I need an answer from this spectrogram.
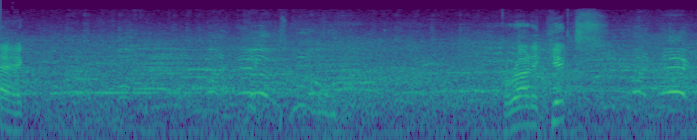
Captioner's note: crowd chatter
